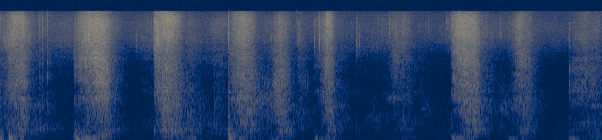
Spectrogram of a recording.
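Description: A pile of dry, crumbly green and cream bar soap shavings on a flat picture surface is rubbed, pressed and crushed with bare fingertips and palms. About nine bright, crunching, rubbing bursts come at an uneven pace, each fading quickly into a soft, dry rustle.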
